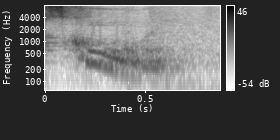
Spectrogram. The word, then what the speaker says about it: school: Yes, we have school. The edge there is silent.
